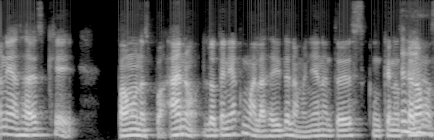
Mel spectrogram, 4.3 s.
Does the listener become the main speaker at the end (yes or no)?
no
